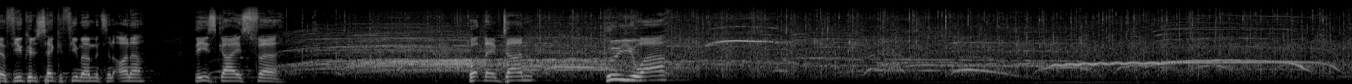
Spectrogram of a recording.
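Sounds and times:
speech: 0:00.0 - 0:03.2, 0:04.7 - 0:06.8
crowd applauding: 0:02.8 - 0:13.5
whistles and cheers: 0:02.8 - 0:13.5.

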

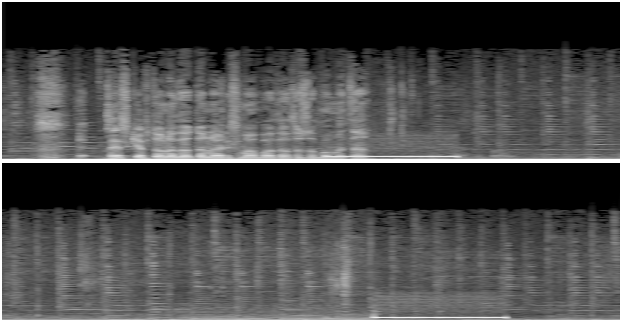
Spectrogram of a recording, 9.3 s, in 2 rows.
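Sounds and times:
speech: 0:00.8 - 0:03.0
telephone ringing tone: 0:02.4 - 0:03.4, 0:07.4 - 0:08.5.

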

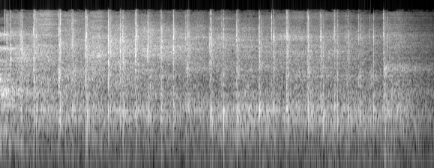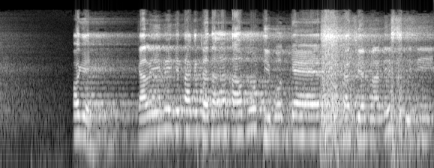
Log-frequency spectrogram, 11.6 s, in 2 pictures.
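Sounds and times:
scout-style rhythmic clapping: 0:00.0 - 0:05.9
speech: 0:06.8 - 0:11.5.

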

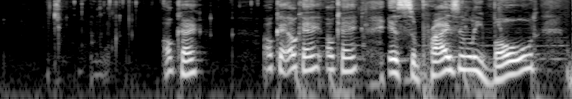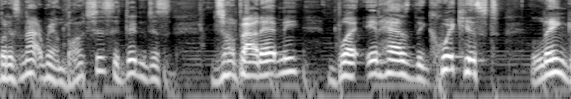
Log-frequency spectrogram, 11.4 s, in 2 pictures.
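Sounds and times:
chewing a forkful of fried green tomato with sauce: 0:00.0 - 0:02.7
speech: 0:01.6 - 0:11.4.

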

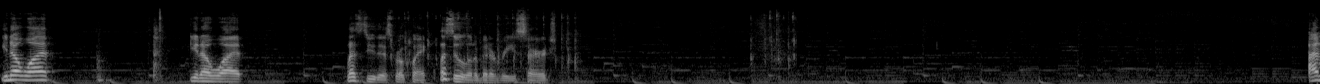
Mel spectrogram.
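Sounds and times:
speech: 0:00.0 - 0:00.6, 0:01.9 - 0:02.6, 0:03.5 - 0:05.8, 0:13.1 - 0:13.2
continuous sound: 0:00.0 - 0:13.2
typing on a computer keyboard: 0:03.9 - 0:05.9, 0:07.5 - 0:08.0.

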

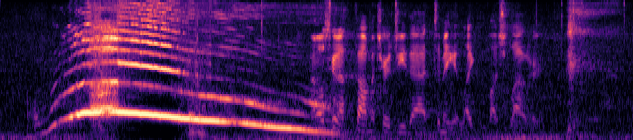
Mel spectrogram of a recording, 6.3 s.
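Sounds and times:
speech: 0:00.4 - 0:00.8, 0:03.6 - 0:06.0
person imitating a wolf howl: 0:00.4 - 0:03.4.

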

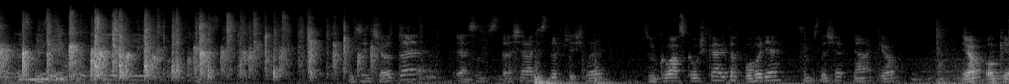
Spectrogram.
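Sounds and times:
audience applause for a speaker: 0:00.0 - 0:03.9
speech: 0:03.8 - 0:10.0.

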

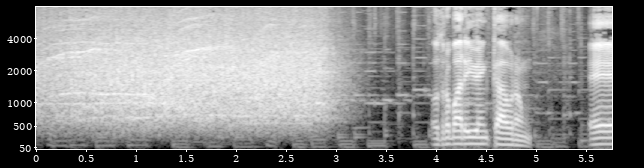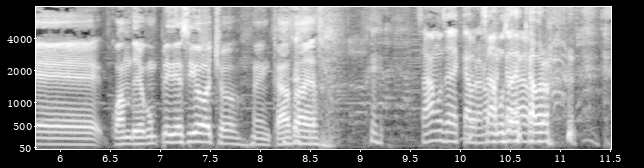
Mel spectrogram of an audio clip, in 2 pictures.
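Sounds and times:
applause: 0:00.0 - 0:03.2
speech: 0:04.0 - 0:11.4
laughter: 0:08.3 - 0:11.4.

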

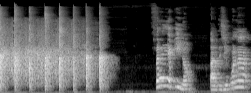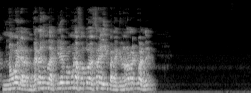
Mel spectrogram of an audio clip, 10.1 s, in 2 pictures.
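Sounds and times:
audience applause: 0:00.0 - 0:02.3
speech: 0:03.5 - 0:08.2.

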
